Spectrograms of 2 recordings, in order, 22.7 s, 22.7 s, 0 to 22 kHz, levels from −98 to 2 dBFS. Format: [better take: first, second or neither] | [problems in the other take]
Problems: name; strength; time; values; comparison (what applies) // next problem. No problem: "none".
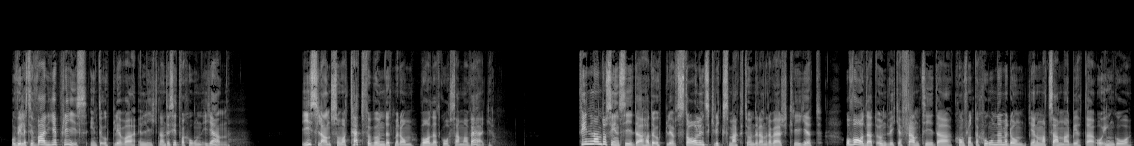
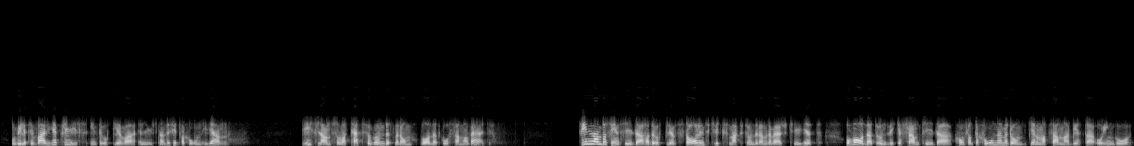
first | phone-call audio; nothing above 3.5 kHz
